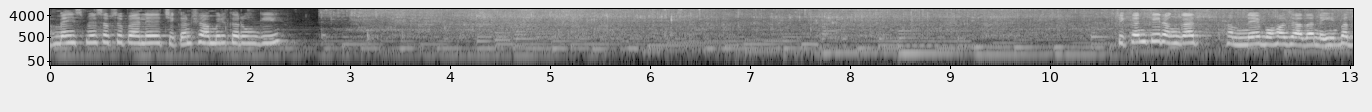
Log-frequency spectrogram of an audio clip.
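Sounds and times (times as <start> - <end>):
chicken sizzling in hot oil: 2.8 - 13.0.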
